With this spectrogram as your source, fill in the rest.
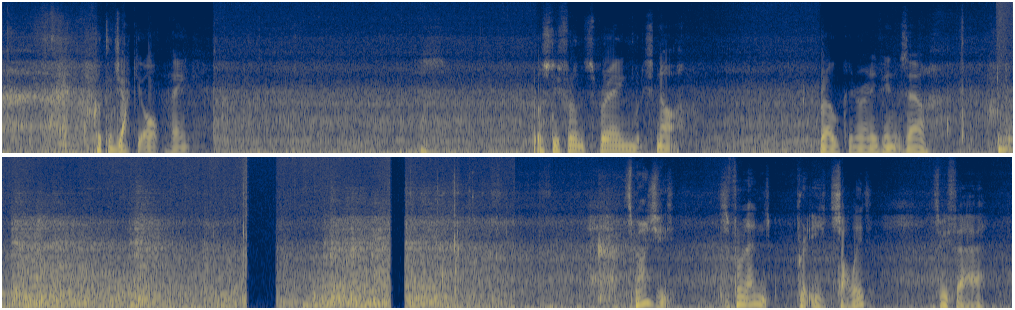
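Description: A man talks close to the microphone.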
